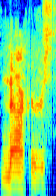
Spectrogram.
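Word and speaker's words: Tommyknockers: across like the us the name tommy knockers pronounced knackers so tommy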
